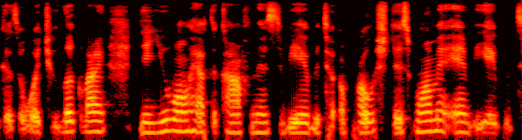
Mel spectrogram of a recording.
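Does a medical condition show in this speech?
No.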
